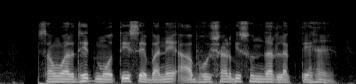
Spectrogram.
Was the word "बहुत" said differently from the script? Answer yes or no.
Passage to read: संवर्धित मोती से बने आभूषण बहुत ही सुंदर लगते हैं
yes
